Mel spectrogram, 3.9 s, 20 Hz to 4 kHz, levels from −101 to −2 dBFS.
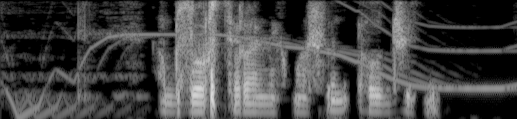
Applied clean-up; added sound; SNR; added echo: classical method Wiener filter.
